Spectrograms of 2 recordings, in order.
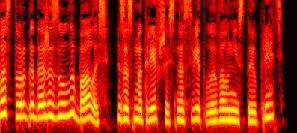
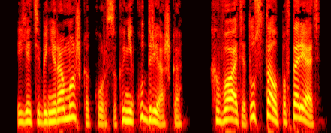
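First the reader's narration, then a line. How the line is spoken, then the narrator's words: Sudden growl. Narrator (Russian): Неожиданно рыкнул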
